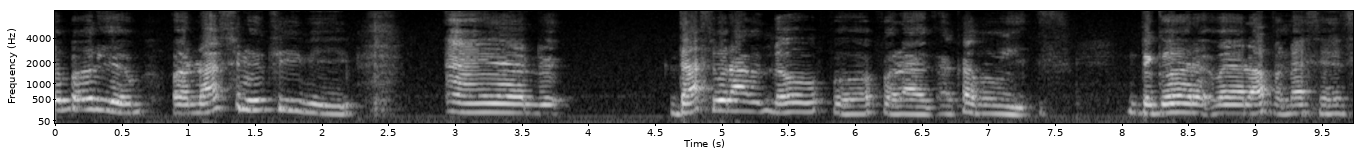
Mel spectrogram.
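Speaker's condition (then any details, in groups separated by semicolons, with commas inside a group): Cerebral palsy; hard of hearing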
